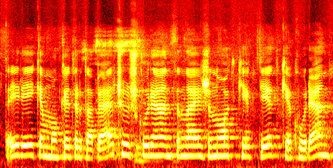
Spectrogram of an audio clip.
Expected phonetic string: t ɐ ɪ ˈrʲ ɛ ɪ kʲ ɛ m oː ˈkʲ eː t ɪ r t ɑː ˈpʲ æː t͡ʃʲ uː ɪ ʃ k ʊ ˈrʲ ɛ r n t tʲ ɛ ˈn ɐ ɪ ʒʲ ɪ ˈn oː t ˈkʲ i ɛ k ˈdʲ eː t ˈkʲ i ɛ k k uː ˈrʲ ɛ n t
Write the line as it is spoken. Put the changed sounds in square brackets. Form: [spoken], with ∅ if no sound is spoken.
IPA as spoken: t ɐ ɪ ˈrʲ ɛ ɪ kʲ ɛ m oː ˈkʲ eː t ɪ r t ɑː ˈpʲ æː t͡ʃʲ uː ɪ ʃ k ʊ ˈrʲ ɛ [∅] n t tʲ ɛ ˈn ɐ ɪ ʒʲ ɪ ˈn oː t ˈkʲ i ɛ k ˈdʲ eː t ˈkʲ i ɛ k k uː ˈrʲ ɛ n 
